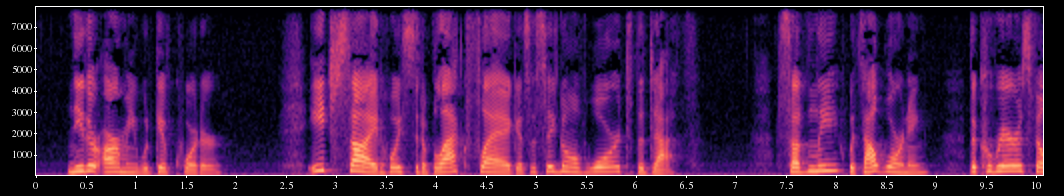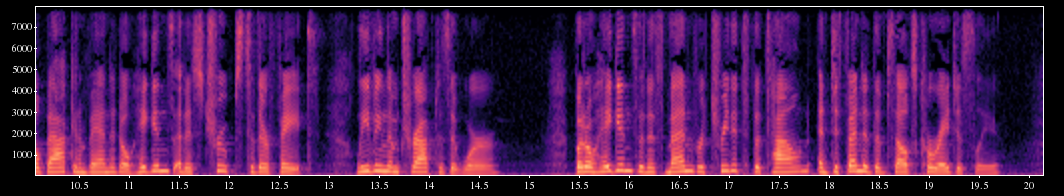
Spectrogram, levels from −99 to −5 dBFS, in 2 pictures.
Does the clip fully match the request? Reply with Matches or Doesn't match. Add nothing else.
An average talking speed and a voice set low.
Doesn't match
